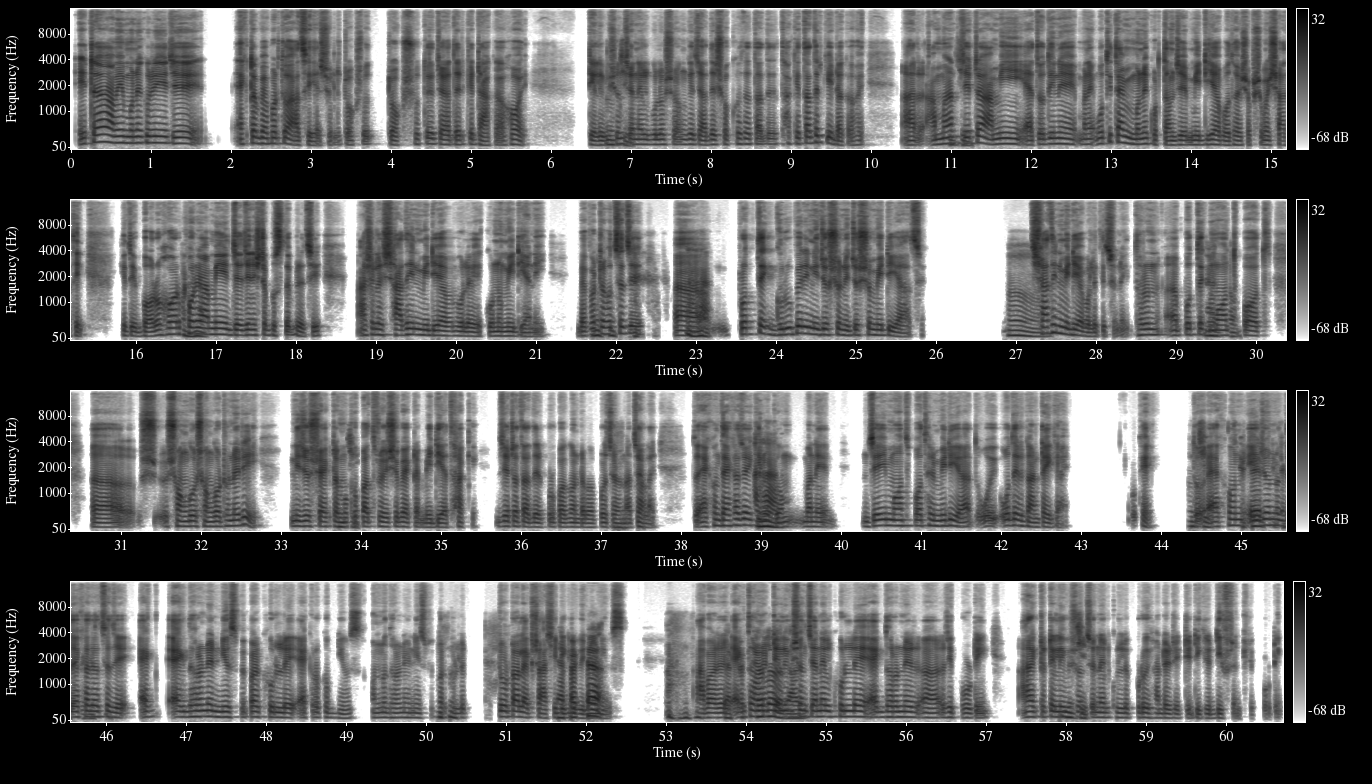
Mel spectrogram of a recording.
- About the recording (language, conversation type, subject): Bengali, unstructured, টেলিভিশনের অনুষ্ঠানগুলো কি অনেক সময় ভুল বার্তা দেয়?
- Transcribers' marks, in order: chuckle; other background noise; in English: "প্রোপাগান্ডা"; chuckle; tapping; chuckle; chuckle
